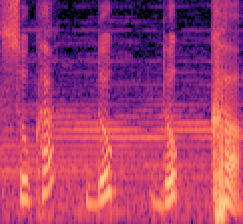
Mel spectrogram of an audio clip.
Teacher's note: ಸುಖ ದುಃಖ ಎರಡು ಖ ಮಹಾಪ್ರಾಣ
